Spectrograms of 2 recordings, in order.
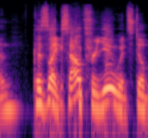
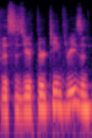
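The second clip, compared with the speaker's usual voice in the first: ordinary talk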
